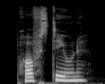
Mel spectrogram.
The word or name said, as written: prof.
